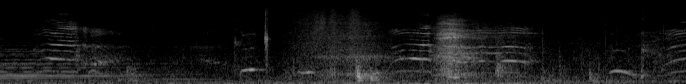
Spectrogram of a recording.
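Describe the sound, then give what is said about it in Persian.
A young child cries in short, wavering wails, some high and thin, repeated with brief pauses over several seconds, moderately loud, with faint background noise. “جانم اومدم، گریه نکن.”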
